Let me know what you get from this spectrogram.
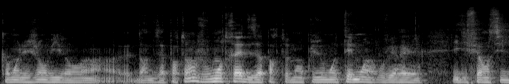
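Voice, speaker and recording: A man's dark, mellow voice sits at a fairly low pitch. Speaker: podcast host, expat youtuber. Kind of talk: podcast interview.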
